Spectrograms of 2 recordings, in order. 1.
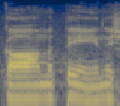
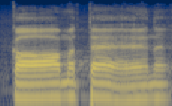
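ਦੂਜੇ ਸ਼ਬਦ ਵਿੱਚ 'e' ਸਵਰ ਹੈ। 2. ਦੂਜੇ ਸ਼ਬਦ ਵਿੱਚ 'ai' ਸਵਰ ਹੈ। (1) "ਕਈਆਂ ਥਾਵਾਂ 'ਤੇ ਕਾਮ ਧੇਨ ਛਪਿਆ ਹੁੰਦਾ" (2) "ਇਹ ਪਾਠ ਇਸੇ ਰੂਪ ਵਿੱਚ ਸ਼ੁੱਧ ਹੈ"

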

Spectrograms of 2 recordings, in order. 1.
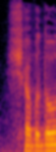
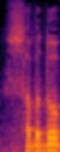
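ਇਹ ਸ਼ਬਦ sh ਆਵਾਜ਼ ਨਾਲ ਸ਼ੁਰੂ ਹੁੰਦਾ ਹੈ। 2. ਇਹ ਸ਼ਬਦ ਸਾਦੀ s ਆਵਾਜ਼ ਨਾਲ ਸ਼ੁਰੂ ਹੁੰਦਾ ਹੈ। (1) "ਨਹੀਂ ਕਹਿ ਦੇਣਾ" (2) "ਇਸੇ ਤਰ੍ਹਾਂ ਹੀ ਪੜ੍ਹਨਾ ਹੈ ... ਬਿਨਾਂ ਬਿੰਦੀ ਤੋਂ"

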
